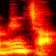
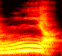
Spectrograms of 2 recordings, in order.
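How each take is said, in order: First: It has an 'nch' sound in the middle. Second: It has a plain 'y' glide in the middle. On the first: The speaker calls it wrong. "আমরা অনেকে বলি এটা মিনচা, এটা মিনচা না" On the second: The speaker calls it right. "এটার উচ্চারণ হচ্ছে মিয়া"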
